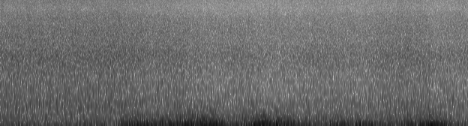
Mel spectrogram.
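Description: Heavy rain falling in a steady hiss. A low, uneven rumble rises about a second and a half in and dies away near the end.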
